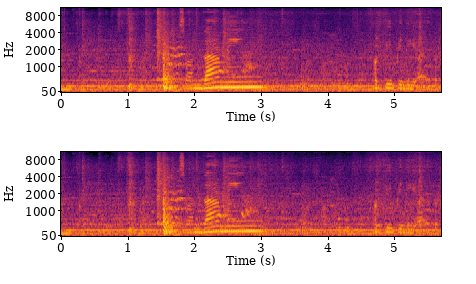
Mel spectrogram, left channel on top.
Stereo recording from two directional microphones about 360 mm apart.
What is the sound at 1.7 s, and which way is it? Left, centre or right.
Speech, centre.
